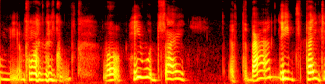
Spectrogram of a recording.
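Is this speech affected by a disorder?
Yes: cerebral palsy; onset at 8 days old.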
